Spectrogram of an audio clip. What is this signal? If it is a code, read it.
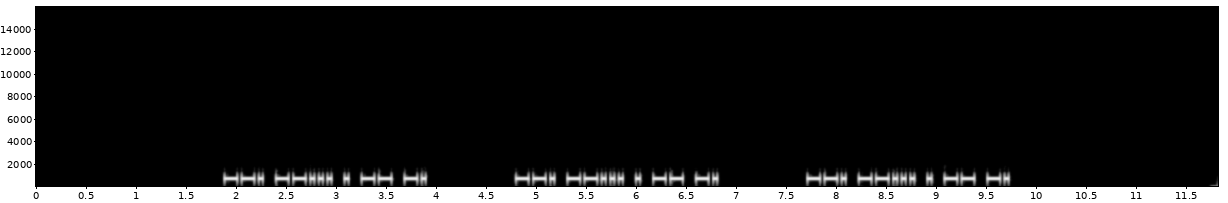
Morse code, heard as a keyed tone, about 27 wpm, 700 Hz. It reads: G7EMN G7EMN G7EMN
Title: DXCC-100 Call Signs - 5 Characters - Repeated 3x - 28wpm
